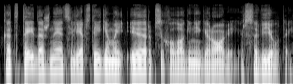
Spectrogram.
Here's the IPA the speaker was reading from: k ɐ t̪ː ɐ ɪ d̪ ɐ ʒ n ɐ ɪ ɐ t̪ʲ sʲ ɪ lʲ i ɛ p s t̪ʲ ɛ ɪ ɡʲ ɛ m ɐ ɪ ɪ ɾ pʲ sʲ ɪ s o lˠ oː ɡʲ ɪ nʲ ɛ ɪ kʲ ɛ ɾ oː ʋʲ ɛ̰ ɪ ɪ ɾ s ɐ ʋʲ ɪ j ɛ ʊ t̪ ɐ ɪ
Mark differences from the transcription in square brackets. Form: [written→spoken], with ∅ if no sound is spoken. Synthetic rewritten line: k ɐ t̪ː ɐ ɪ d̪ ɐ ʒ n ɐ ɪ ɐ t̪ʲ sʲ ɪ lʲ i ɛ p s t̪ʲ ɛ ɪ ɡʲ ɛ m ɐ ɪ ɪ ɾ pʲ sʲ ɪ [s→x] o lˠ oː ɡʲ ɪ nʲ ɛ ɪ [kʲ→ɡʲ] ɛ ɾ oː ʋʲ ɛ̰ ɪ ɪ ɾ s ɐ ʋʲ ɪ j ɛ ʊ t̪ ɐ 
